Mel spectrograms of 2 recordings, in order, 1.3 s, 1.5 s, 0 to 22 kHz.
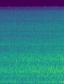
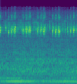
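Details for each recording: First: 2007 Honda Odyssey after replacing the serpentine belt tensioner assembly and bad crank pulley (harmonic balancer): steady, even idle hum with no chirp or squeak; belt drive now quiet and healthy. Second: 2007 Honda Odyssey at idle: sharp high chirps about eight per second from the serpentine belt area. The owner suspected the idler, tensioner or power steering. One tensioner pulley proved bad, and the tensioner assembly and a bad crank pulley/harmonic balancer were replaced.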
